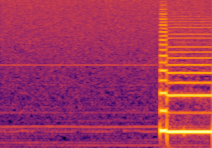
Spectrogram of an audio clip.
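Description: Near silence with a faint hum, then about one and a half seconds in a loud steady tone with overtones starts abruptly: the reference tone of a videotape leader, sounding under the countdown slate before a commercial.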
